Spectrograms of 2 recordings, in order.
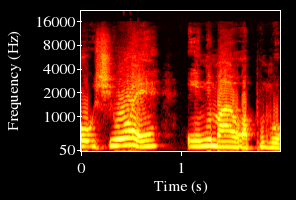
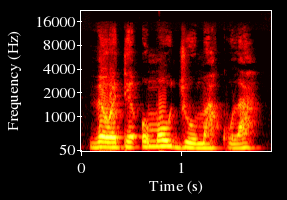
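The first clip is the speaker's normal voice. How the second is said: normal talking voice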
